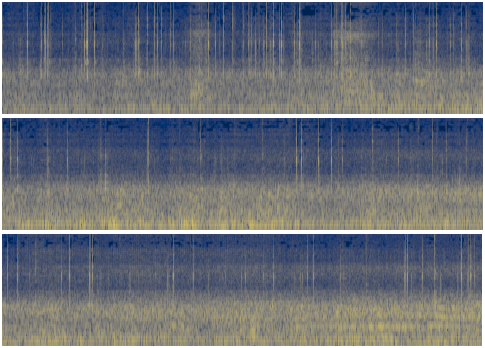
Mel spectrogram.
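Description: A car drives steadily along a road with a low rumble of tyres and engine.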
